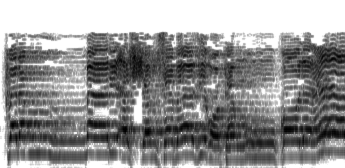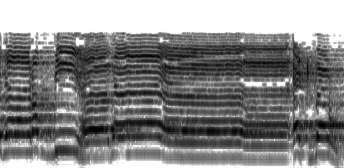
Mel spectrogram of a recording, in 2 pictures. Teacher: شعبة بإمالة الراء وتوسط المنفصل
